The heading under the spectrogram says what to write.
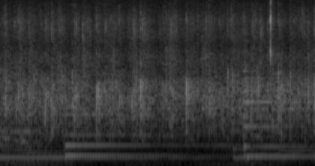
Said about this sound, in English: And so, church, actually, can we give a huge round of applause for all of the amazing moms in the room? We love you. Yes, we love you.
